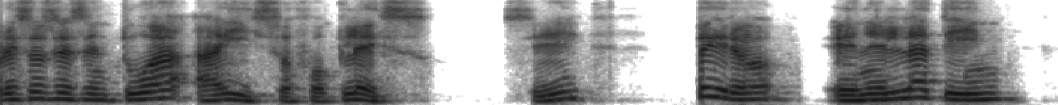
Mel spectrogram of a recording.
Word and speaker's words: Sófocles: Y esa es la razón por la cual nosotros pronunciamos Sófocles en vez de decir Sófocles, como dicen los griegos, ¿sí? Y hoy en día el griego moderno sería Sofoclis.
